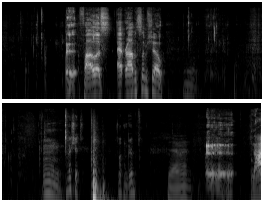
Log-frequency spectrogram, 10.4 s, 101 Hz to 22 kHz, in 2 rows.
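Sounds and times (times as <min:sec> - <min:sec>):
wet chewing of a tough mouthful of jerky: 0:00.1 - 0:01.3, 0:03.5 - 0:06.1
speech: 0:01.6 - 0:04.0, 0:06.0 - 0:06.9, 0:07.5 - 0:10.3.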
